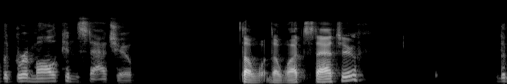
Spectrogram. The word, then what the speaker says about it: Grimalkin: actually it's actually pronounced Grimalkin, Okay, not oh, Grimo.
